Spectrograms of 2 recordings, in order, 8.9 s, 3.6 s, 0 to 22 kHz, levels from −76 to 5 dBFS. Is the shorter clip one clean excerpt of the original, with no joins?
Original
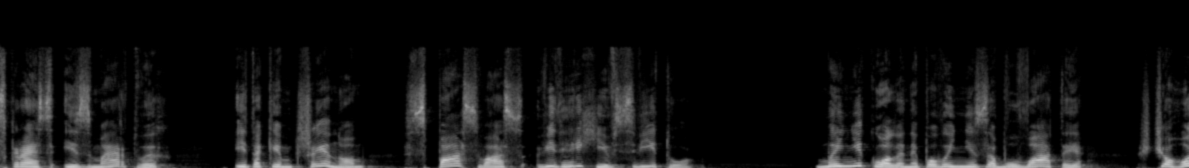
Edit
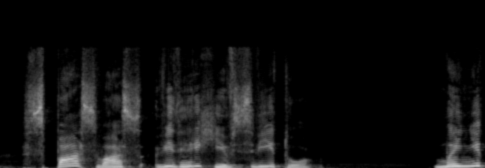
yes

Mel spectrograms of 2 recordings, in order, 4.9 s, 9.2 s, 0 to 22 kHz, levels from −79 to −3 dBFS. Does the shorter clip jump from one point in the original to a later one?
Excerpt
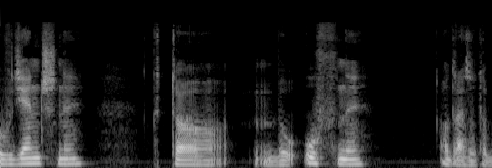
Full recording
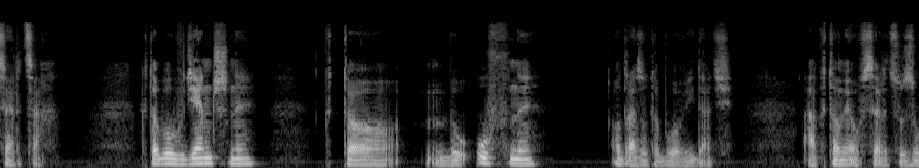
no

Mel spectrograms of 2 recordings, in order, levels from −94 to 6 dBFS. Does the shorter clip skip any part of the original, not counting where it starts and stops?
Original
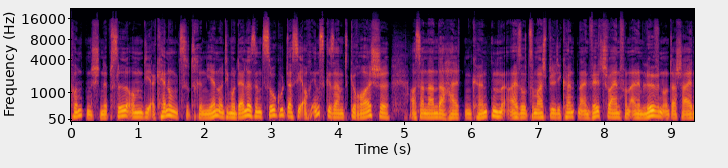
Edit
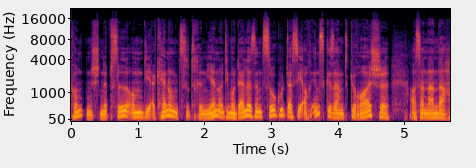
no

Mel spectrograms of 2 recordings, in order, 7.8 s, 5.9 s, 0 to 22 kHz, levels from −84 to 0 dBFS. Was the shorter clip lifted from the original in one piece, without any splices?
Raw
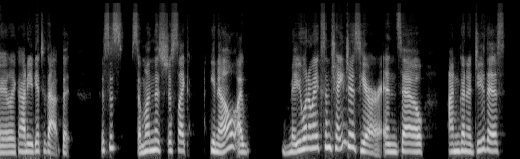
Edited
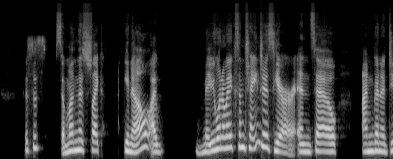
no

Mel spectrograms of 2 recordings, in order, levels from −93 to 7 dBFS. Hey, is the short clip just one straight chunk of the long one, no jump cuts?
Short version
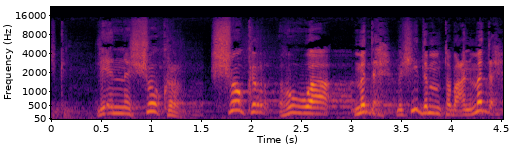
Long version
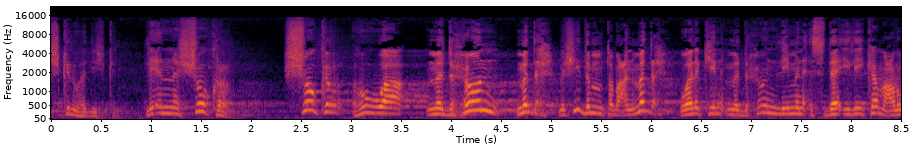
no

